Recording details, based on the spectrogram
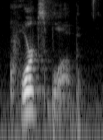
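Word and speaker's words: Zchqxxxxblorb: name is typically pronounced quartz blub the zch is silent uh do you did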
